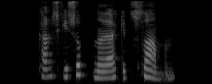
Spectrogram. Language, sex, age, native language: Icelandic, female, 7, Icelandic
